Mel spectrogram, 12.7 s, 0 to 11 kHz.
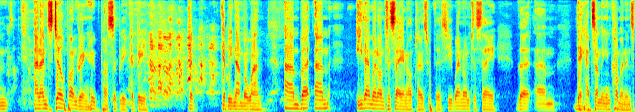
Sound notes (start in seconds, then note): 2.5 laughter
